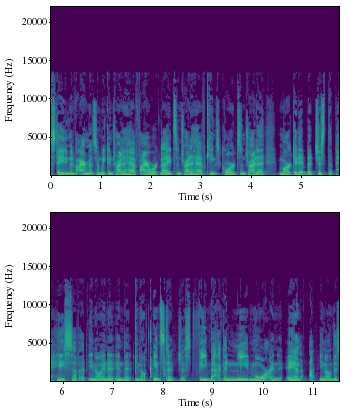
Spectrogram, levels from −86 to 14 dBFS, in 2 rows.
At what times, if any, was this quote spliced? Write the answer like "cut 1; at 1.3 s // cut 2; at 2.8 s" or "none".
cut 1; at 7.4 s // cut 2; at 10.3 s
